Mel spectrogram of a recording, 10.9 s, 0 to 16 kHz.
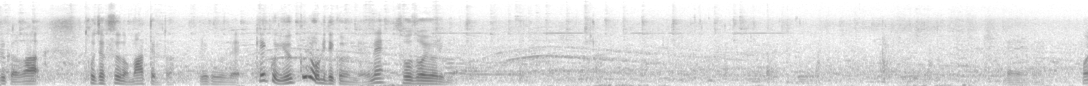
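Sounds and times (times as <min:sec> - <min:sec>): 
speech: 0:00.0 - 0:04.8
steady outdoor noise: 0:00.0 - 0:10.8
ambulance siren wailing: 0:04.6 - 0:08.1.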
